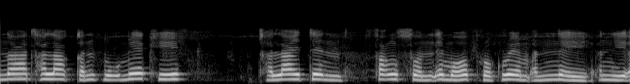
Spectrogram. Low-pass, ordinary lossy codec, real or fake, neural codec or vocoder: 5.4 kHz; none; real; none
